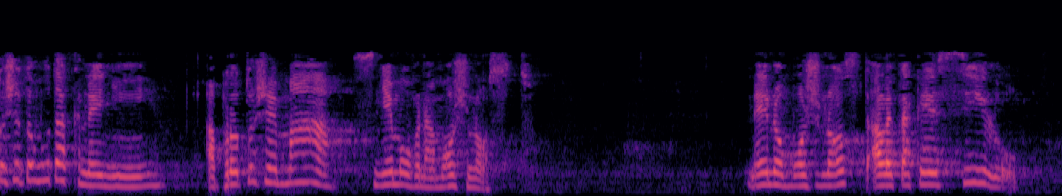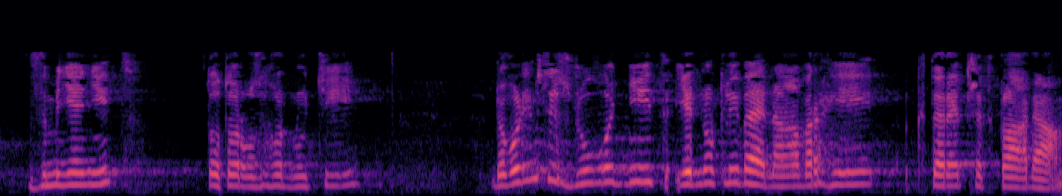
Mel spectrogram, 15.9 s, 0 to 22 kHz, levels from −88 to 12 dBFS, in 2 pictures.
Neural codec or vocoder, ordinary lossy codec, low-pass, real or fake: vocoder, 22.05 kHz, 80 mel bands, HiFi-GAN; MP3, 32 kbps; 7.2 kHz; fake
